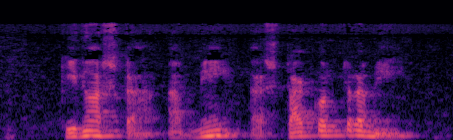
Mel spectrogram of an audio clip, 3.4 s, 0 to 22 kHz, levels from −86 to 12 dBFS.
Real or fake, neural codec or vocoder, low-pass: real; none; 10.8 kHz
